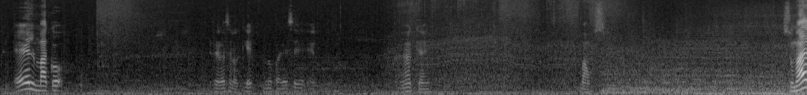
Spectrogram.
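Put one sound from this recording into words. An armoured vehicle's engine rumbles low as it drives.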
